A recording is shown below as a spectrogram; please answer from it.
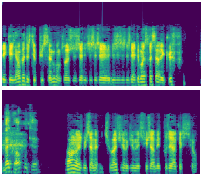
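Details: Adult male who stutters, a student residence animator, interviewed in French; stuttering.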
